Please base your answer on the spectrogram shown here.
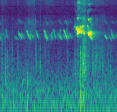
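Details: Baby chicken chicks chirping: a steady run of short, high, thin peeps repeated several times a second, then a louder, sharper pair of peeps near the end over a low background hum.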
